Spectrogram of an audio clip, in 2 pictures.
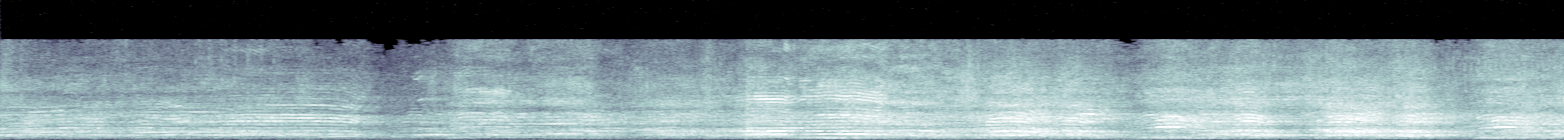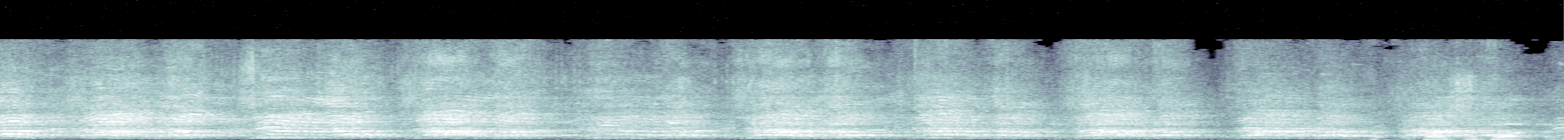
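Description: A large crowd cheers and shouts loudly in a big hall.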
